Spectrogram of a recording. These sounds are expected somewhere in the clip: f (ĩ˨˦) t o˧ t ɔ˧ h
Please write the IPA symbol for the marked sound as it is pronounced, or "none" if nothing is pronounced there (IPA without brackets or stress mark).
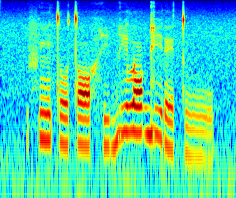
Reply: ĩ˦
